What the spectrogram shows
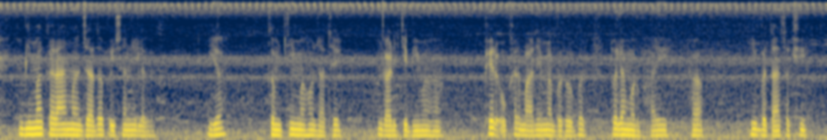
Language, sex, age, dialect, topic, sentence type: Chhattisgarhi, male, 18-24, Western/Budati/Khatahi, banking, statement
